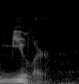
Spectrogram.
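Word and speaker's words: Müller: but there's an um over there so it's Mueller okay so instead of because usually U is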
